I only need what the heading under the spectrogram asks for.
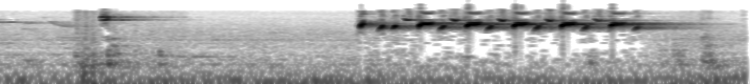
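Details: European goldfinch: a single sharp high chip, a pause, then a rapid rolling trill of bright twittering notes lasting under two seconds, with faint low hum in the background.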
